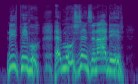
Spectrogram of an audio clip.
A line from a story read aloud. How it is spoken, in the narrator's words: Tea Cake said as they dropped to the floor and lay there panting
